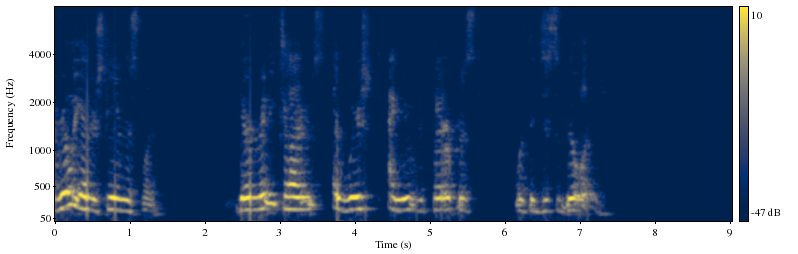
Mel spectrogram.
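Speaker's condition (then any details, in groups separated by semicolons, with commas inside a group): Cerebral palsy; from birth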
